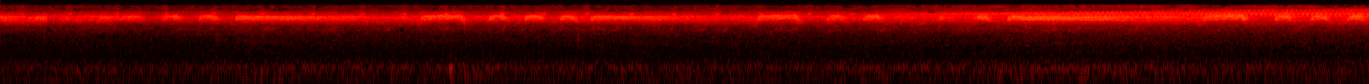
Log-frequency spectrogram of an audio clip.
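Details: Summer in Japan, minmin cicadas in full chorus under the heat: rapid, evenly spaced rasping pulses repeat for many seconds, while behind them a continuous high drone slowly climbs in pitch toward the end.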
